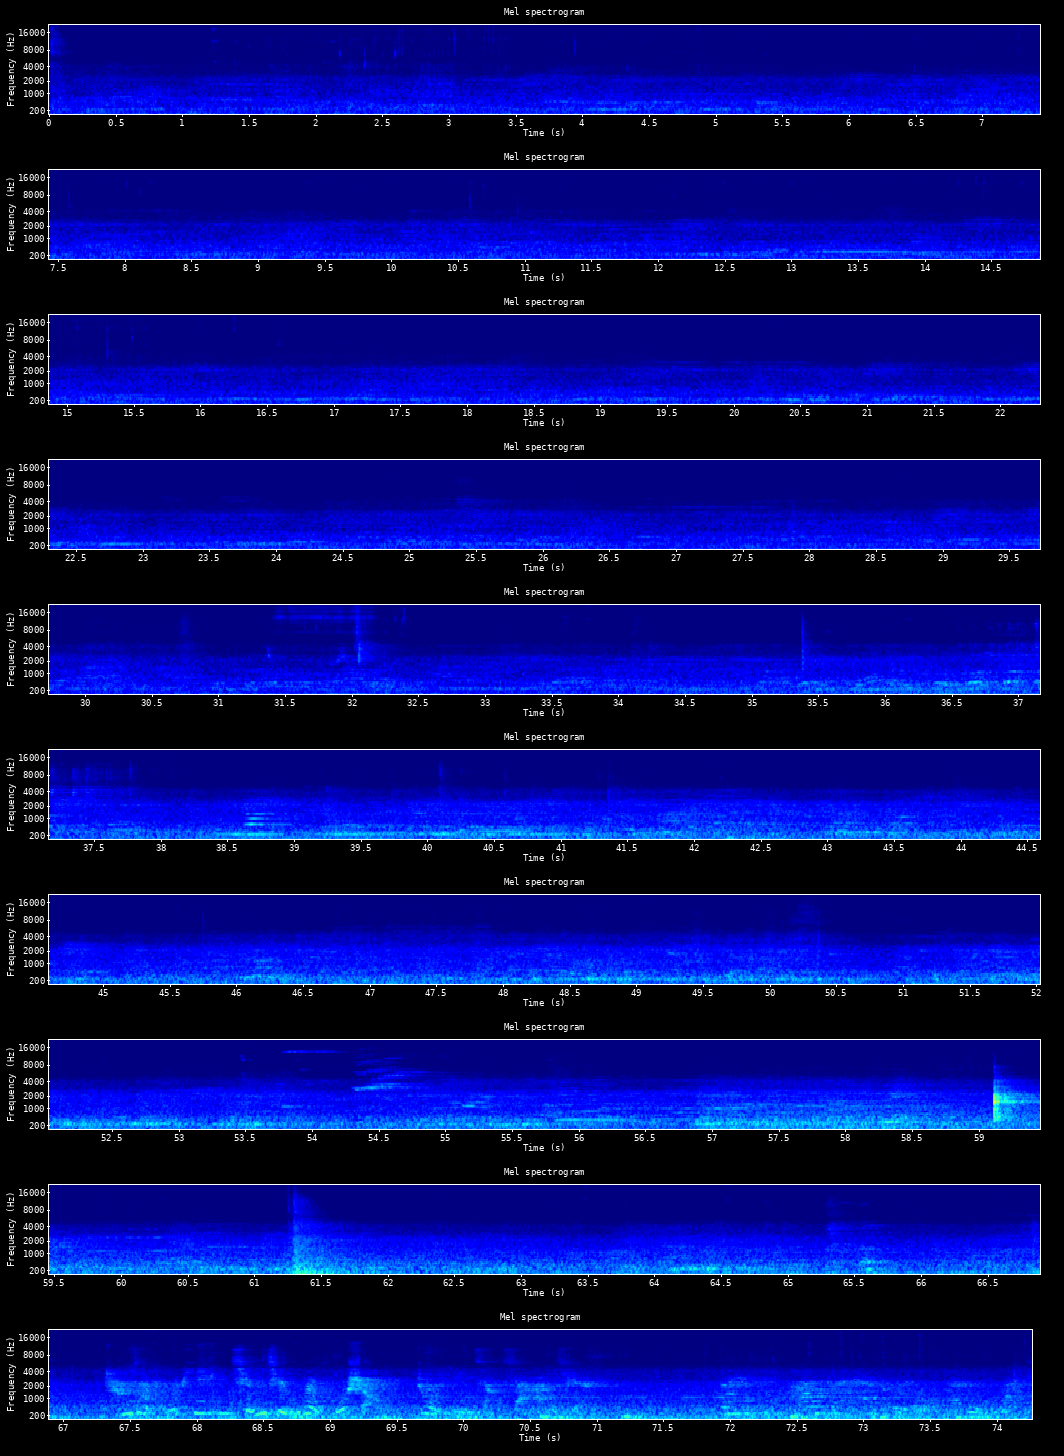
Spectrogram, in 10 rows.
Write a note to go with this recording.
From the station platform to lobby, Escalator noise, Messages broadcast station, Out of the station to the station exit direction, Binaural recording, Zoom H6+ Soundman OKM II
